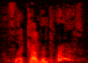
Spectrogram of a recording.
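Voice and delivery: ordinary delivery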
